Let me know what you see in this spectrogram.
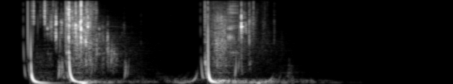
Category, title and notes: Sound effects > Electronic / Design
Kick & Foley Impact Layer
A random study of deeper impacts; could go underneath some melodic hits or some bass hits. Made with Native Instruments Massive and foley of a drill.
